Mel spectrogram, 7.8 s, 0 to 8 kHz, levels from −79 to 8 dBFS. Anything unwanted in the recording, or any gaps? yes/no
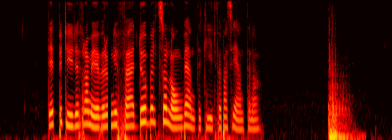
yes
